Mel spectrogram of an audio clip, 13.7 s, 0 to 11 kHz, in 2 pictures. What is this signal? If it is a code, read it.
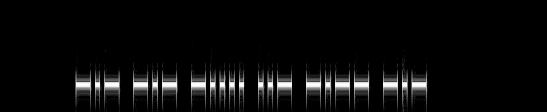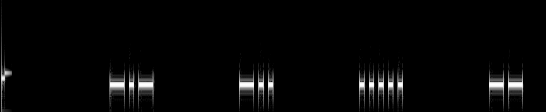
Morse code, heard as a keyed tone, about 20 wpm, spaced as for 12 wpm, 700 Hz. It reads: KK6UYK KD5M
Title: USA Call Signs - 6 Characters - 6x Character Spacing - 20wpm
